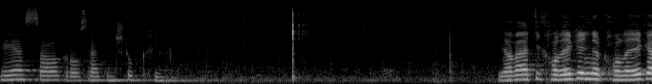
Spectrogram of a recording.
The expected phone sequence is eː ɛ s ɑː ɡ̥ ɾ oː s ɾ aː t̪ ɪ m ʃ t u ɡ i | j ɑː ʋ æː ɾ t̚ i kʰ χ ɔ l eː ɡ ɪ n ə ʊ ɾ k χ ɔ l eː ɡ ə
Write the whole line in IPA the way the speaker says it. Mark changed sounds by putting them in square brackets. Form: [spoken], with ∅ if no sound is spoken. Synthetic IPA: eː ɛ s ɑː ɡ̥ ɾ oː s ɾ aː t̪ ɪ [n] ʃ t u [k] i | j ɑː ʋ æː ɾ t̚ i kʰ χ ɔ l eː ɡ ɪ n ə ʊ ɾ k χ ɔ l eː ɡ ə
